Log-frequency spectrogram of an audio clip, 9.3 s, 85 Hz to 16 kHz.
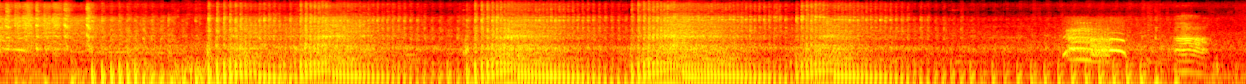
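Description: A 125 cc scooter-style motorcycle with leg shields is started gently, its small engine turning over and settling into a steady, close, clattering idle that holds loud and continuous, with a few short chirpy noises near the end.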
